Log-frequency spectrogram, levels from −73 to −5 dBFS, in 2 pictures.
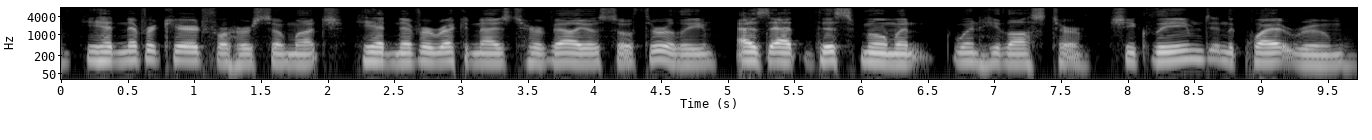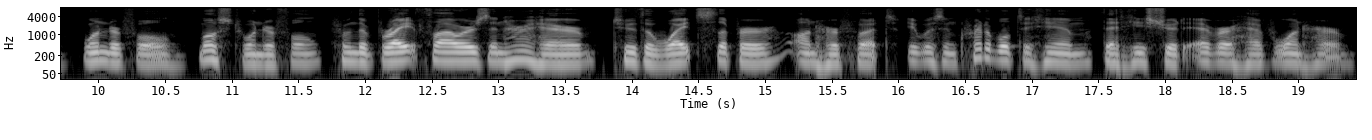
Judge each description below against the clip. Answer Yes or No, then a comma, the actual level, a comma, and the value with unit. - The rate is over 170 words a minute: Yes, average, 180 wpm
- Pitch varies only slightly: Yes, narrow, 2.3 semitones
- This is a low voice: Yes, low, 125 Hz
